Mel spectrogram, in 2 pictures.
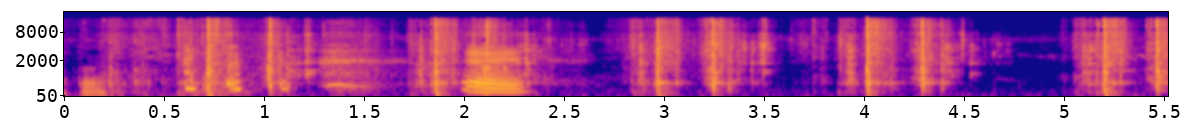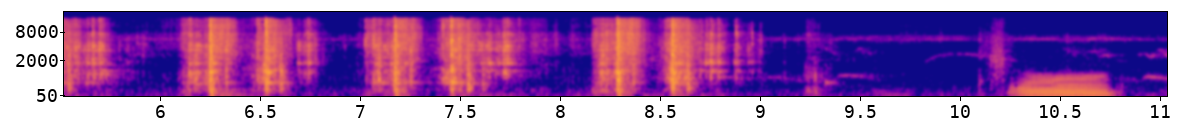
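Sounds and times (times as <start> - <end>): jab planter clacking: 0.6 - 9.0.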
